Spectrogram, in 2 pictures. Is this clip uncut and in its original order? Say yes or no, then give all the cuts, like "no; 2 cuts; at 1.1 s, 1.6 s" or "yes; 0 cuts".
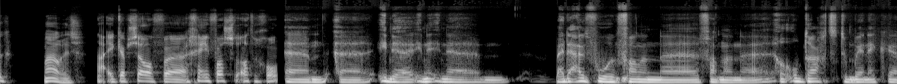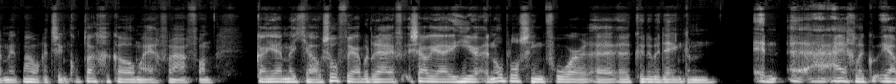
no; 2 cuts; at 2.8 s, 15.8 s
